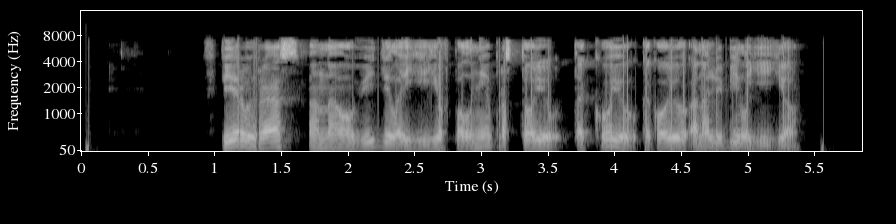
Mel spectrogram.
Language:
Russian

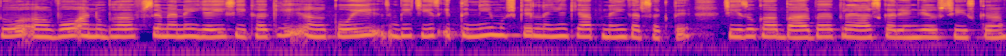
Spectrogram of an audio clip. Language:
Hindi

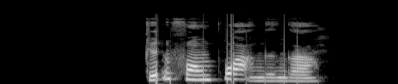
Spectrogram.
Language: Bamun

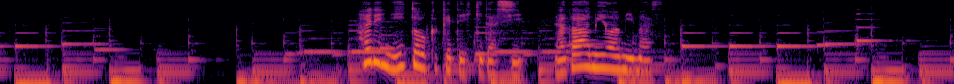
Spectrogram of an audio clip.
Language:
Japanese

